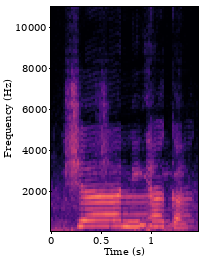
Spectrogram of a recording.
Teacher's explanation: حمزہ کی زبر کو جھٹکا دیے بغیر جلدی سے پڑھنا ہے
